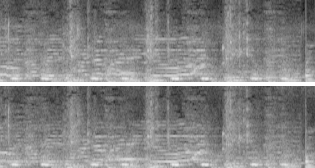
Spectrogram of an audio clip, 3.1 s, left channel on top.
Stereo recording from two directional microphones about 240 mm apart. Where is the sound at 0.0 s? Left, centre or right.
Centre.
